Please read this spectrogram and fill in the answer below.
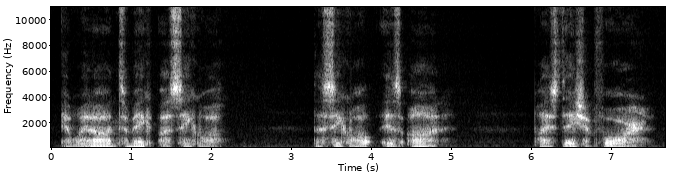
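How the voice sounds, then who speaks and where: A man whispering at a very slow pace, with long, frequent pauses. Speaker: gaming YouTuber. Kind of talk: ASMR video. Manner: soft-spoken.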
